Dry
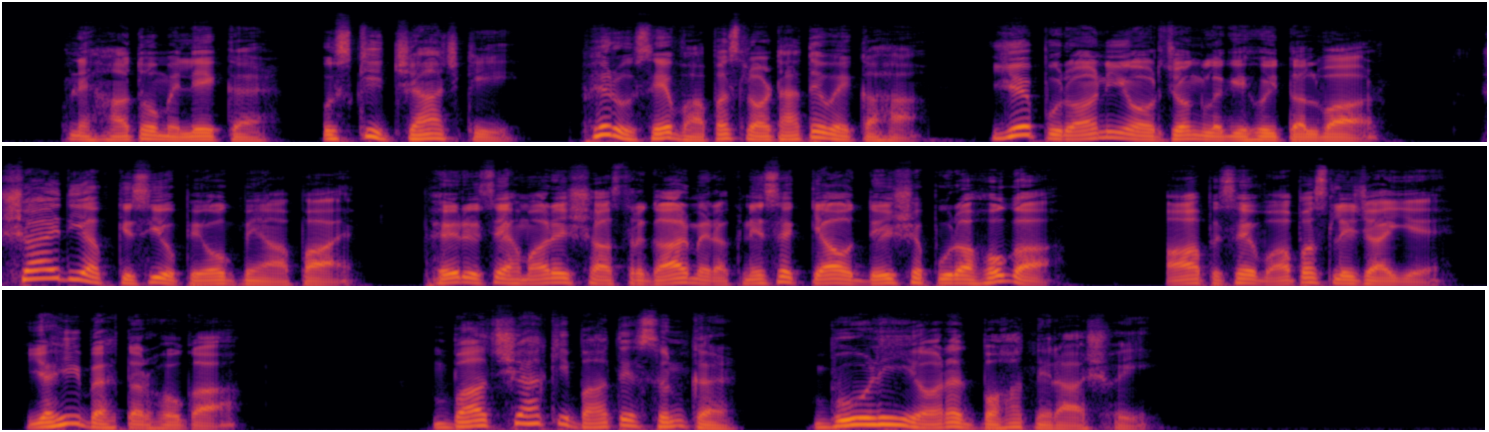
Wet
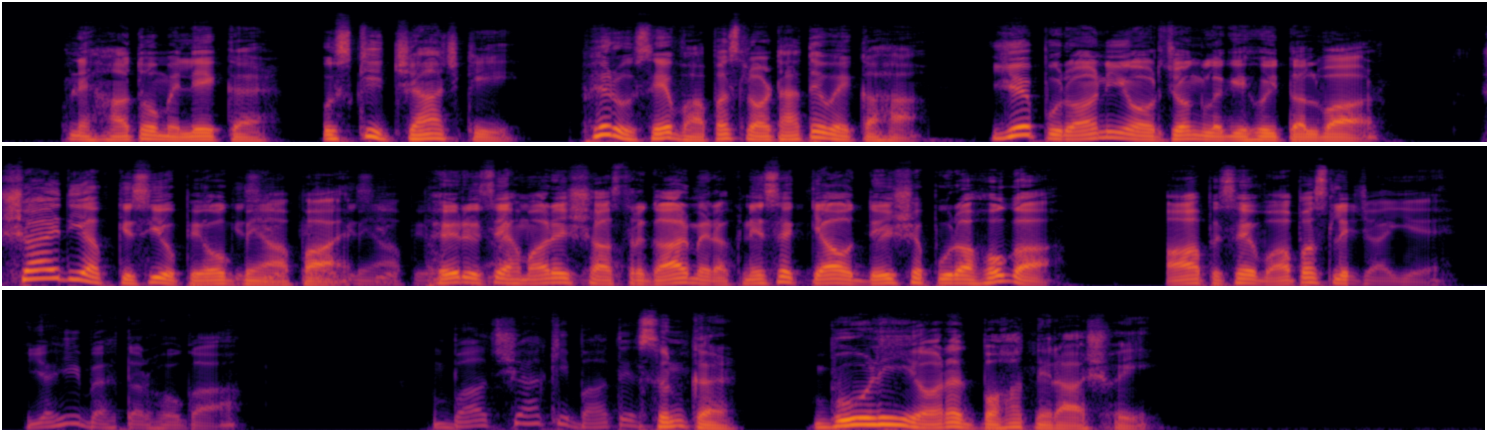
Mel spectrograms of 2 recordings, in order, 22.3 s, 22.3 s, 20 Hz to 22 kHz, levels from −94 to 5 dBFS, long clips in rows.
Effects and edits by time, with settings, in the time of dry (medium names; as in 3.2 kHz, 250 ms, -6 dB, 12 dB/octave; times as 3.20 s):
7.87–8.93 s: echo throw 560 ms, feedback 60%, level -16 dB
14.15–18.04 s: compression, threshold -44 dBFS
